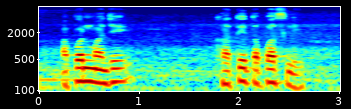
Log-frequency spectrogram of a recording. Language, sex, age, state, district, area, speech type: Marathi, male, 45-60, Maharashtra, Palghar, rural, spontaneous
